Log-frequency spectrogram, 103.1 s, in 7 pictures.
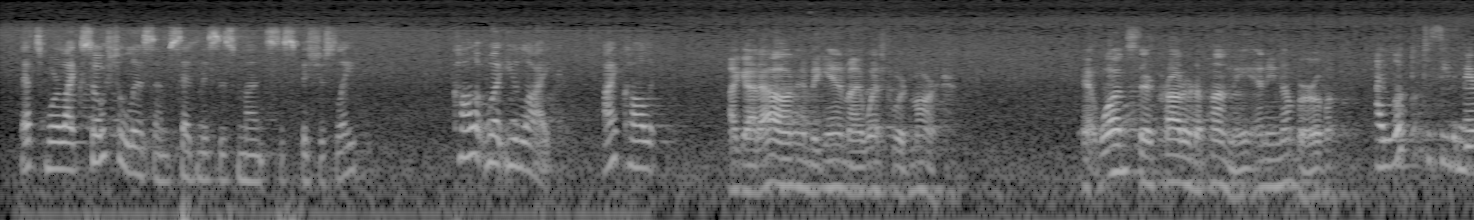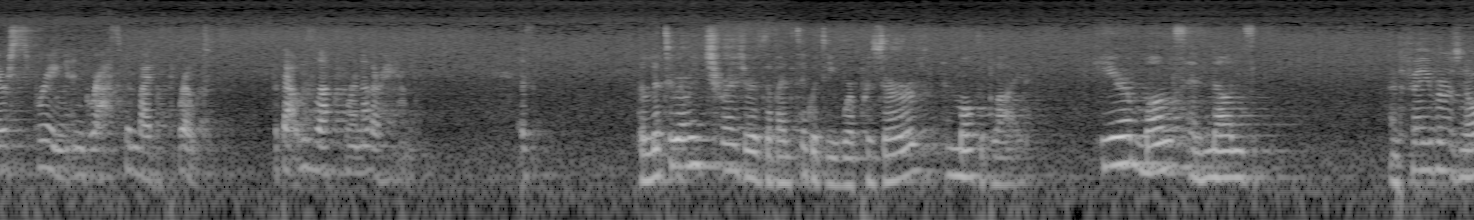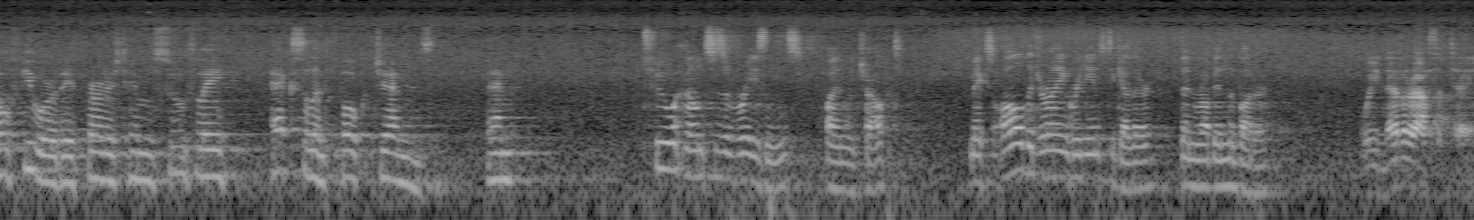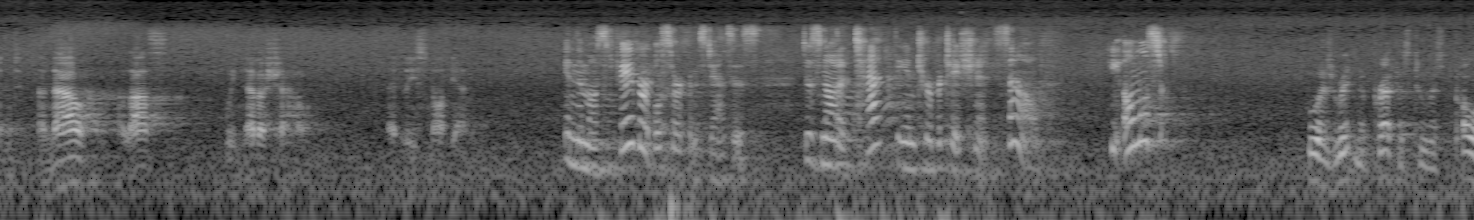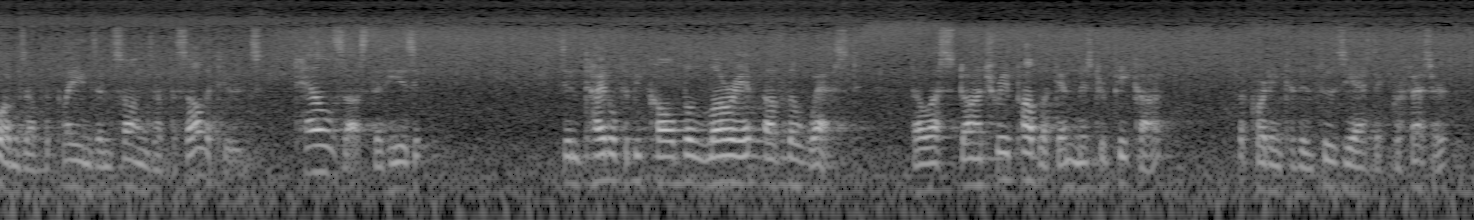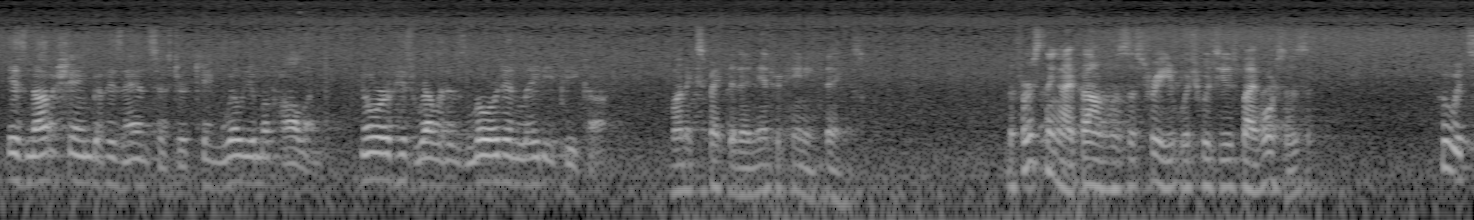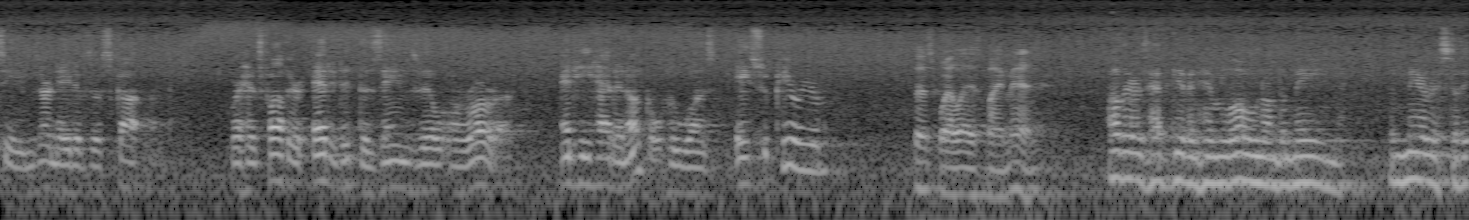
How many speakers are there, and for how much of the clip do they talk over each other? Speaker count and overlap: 9, no overlap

